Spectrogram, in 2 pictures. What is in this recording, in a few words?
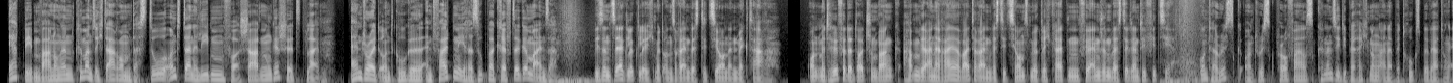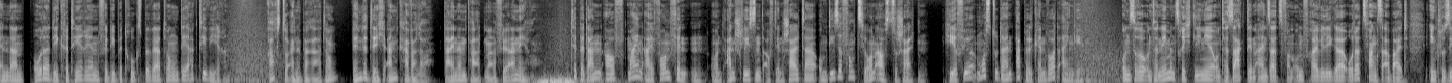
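corporate, German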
